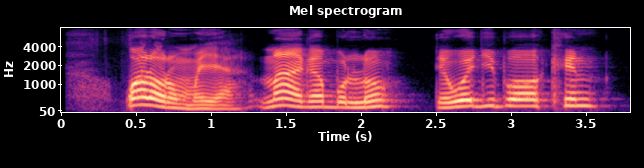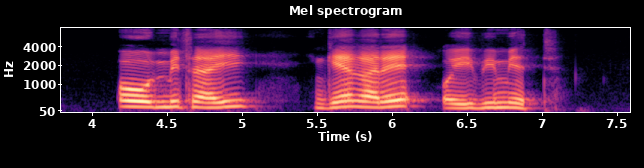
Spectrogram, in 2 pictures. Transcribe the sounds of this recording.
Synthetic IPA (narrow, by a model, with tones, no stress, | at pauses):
wa˦ɾɔ˨ɾʊ˨mʊ˨ja˨na˦˨k̬a˦bʊ˨lo˦ | te˨wo˦d͡ʒi˦pɔ˦kʰɪ˦n | o˦˨mi˦ta˨i˦ | ŋɡe˦ka˨ɾe˦o˨i˨bi˦mje˨t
